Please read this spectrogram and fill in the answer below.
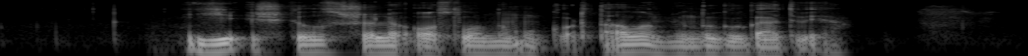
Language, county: Lithuanian, Utena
